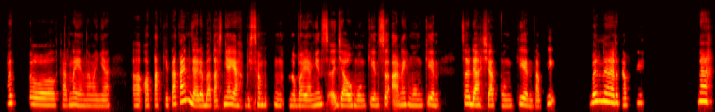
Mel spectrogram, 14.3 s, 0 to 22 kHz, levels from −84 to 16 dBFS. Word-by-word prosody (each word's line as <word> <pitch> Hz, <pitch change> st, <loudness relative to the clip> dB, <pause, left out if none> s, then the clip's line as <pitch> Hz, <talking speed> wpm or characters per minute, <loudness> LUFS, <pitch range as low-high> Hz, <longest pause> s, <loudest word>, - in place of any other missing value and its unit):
betul 205 Hz, -5 st, -1 dB, 0.2 s
karena 185 Hz, +2 st, -5 dB
yang 180 Hz, -1 st, -5 dB
namanya, 170 Hz, -1 st, -7 dB, 0.6 s
eee, 180 Hz, 0 st, -1 dB
otak 185 Hz, +1 st, +1 dB
kita 190 Hz, +3 st, -2 dB
kan 295 Hz, +2 st, +9 dB, 0.2 s
gak 175 Hz, -, +5 dB
ada 175 Hz, -, +4 dB
batasnya 180 Hz, +5 st, 0 dB
ya -, -, +7 dB, 0.2 s
bisa 185 Hz, +2 st, -6 dB, 0.3 s
me 195 Hz, -, -4 dB, 0.2 s
ngebayangin 175 Hz, +2 st, -1 dB
sejauh 180 Hz, -2 st, +1 dB
mungkin, 170 Hz, +2 st, -5 dB
seaneh 200 Hz, -1 st, +2 dB
mungkin, 185 Hz, +1 st, -2 dB, 0.6 s
sedahsyat 190 Hz, -4 st, +3 dB, 0.2 s
mungkin, 175 Hz, +4 st, 0 dB
tapi 160 Hz, +8 st, -6 dB, 0.9 s
bener 285 Hz, -2 st, +6 dB
tapi 195 Hz, +6 st, -6 dB, 1.1 s
Nah. 300 Hz, -1 st, +5 dB
190 Hz, 105 wpm, -23 LUFS, 175-210 Hz, 1.1 s, kan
